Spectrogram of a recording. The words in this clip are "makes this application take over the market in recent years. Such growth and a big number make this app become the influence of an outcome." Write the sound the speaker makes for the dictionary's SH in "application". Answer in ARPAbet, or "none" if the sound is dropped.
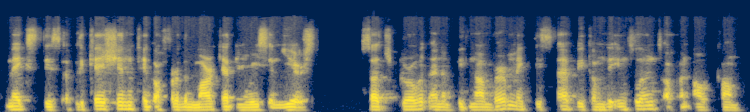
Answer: SH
